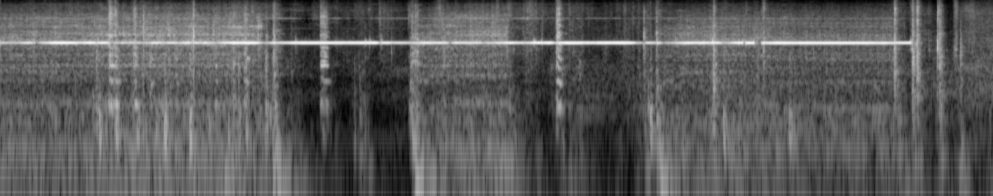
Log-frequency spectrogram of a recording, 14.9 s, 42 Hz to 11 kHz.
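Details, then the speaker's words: 1988 school bus left sitting for years, cranking with starter fluid: long starter bursts turning without firing; suspected carburetor and/or old-gas issues, spark being checked. "I'm not getting it started I'm not even getting into fire up it could be carburation issues could be old gas issues could be both hold gas and the carburation"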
